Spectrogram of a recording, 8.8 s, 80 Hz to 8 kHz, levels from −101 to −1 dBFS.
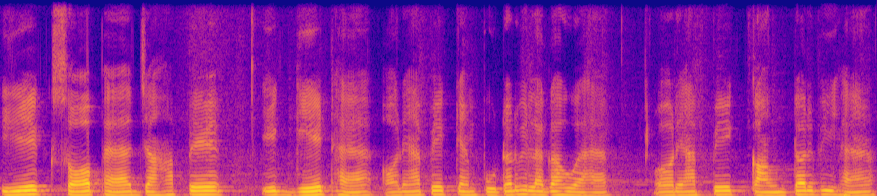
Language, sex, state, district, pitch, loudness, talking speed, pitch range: Hindi, female, Bihar, West Champaran, 145 Hz, -17 LUFS, 165 wpm, 135-155 Hz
